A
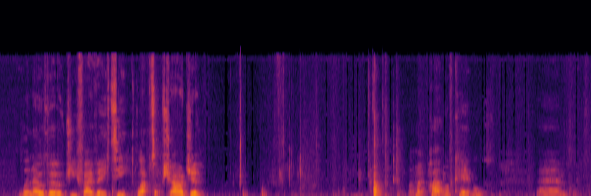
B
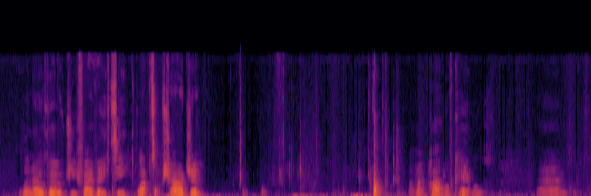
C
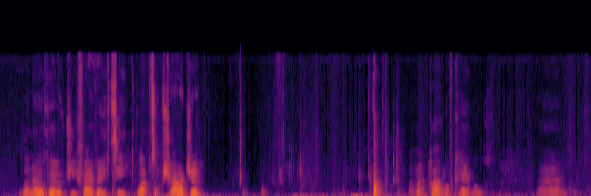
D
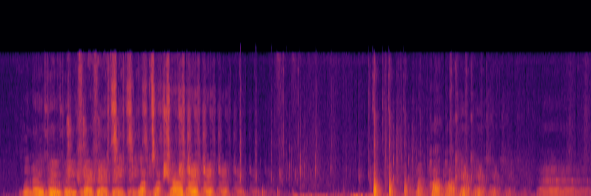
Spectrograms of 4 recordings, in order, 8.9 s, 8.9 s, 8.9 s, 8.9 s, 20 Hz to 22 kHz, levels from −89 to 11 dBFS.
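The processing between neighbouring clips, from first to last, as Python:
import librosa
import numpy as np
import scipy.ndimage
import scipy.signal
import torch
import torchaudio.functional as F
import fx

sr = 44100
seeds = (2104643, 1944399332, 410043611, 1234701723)

y1 = x * np.sin(2.0 * np.pi * 210.0 * np.arange(len(x)) / sr)
y1 = fx.hum_notches(y1, sr, base_hz=50, count=3)
y1 = F.gain(torch.from_numpy(y1), -2.5).numpy()
y2 = y1
y3 = fx.echo_feedback(y2, sr, ms=230, feedback_pct=46, wet_db=-4)
y3 = F.gain(torch.from_numpy(y3), 7.5).numpy()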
